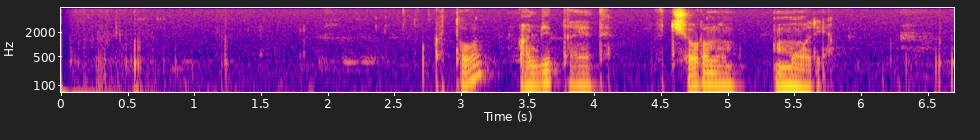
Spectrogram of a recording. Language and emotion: Russian, neutral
